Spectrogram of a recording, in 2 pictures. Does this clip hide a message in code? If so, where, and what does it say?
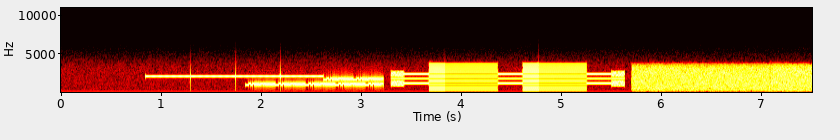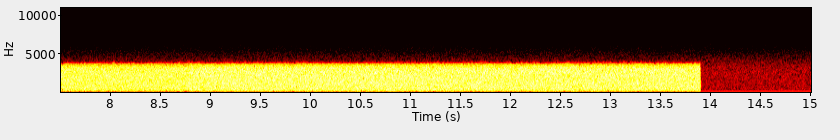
Yes: dial-up modem handshake (V.34 or later) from 0.8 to 13.9 s, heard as a whistle, warbles, then hiss, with hum.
